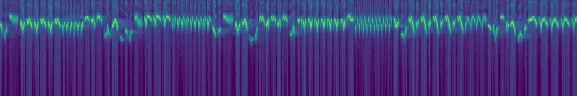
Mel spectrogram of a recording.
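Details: Pacific Wren of the western United States singing: a long, rapid, improvised-sounding cascade of high tinkling trills and buzzy notes.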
